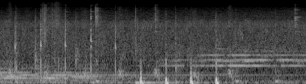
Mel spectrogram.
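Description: Rain falls steadily in a video game, a constant hiss under a sustained musical tone, with several sharp drop-like taps and low thuds in the middle.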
